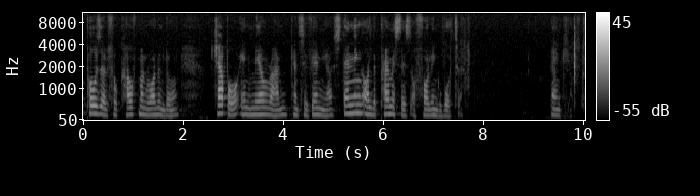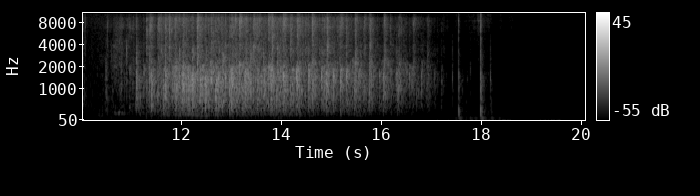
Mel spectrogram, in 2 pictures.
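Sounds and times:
audience applause: 10.5s - 17.3s.

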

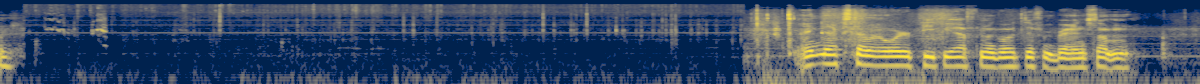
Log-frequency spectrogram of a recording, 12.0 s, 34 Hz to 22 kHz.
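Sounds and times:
faint high hum: 0.0s - 12.0s
fingertips rubbing film: 0.3s - 7.8s.

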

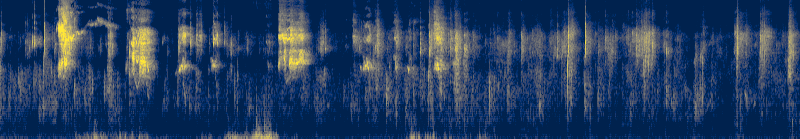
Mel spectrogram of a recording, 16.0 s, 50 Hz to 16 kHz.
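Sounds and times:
animal chirps and squeals: 1.2s - 1.8s, 2.5s - 4.5s, 5.4s - 6.3s, 7.2s - 9.1s.

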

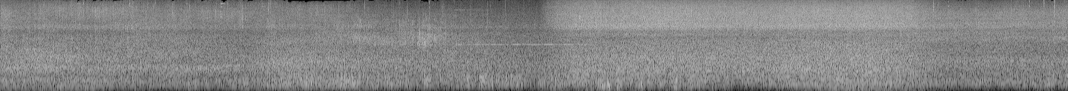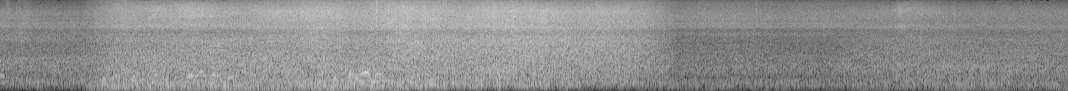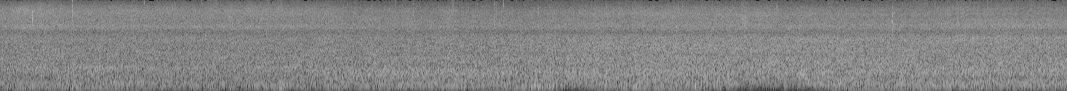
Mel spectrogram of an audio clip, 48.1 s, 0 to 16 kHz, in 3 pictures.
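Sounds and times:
river water rushing: 0.0s - 6.0s, 8.1s - 48.0s
wind on microphone: 0.0s - 14.1s, 15.6s - 26.2s.

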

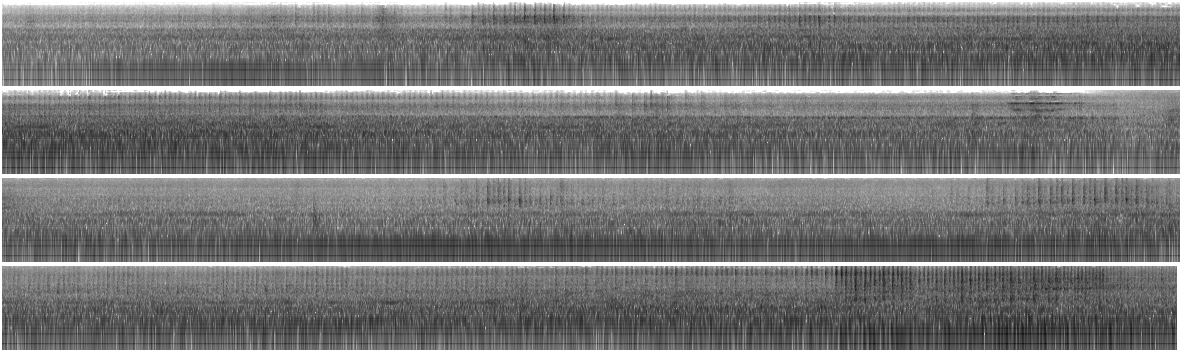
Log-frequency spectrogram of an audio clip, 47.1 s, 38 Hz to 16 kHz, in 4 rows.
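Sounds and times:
diesel locomotive engine drone: 0.0s - 47.0s
thin steady whine: 0.0s - 47.0s.

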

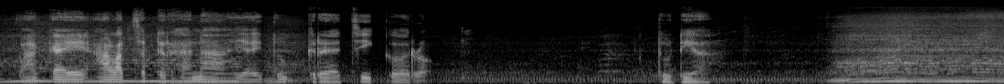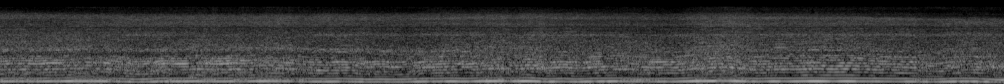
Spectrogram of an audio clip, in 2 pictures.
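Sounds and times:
chainsaw engine running: 0.0s - 3.5s, 8.0s - 20.0s.

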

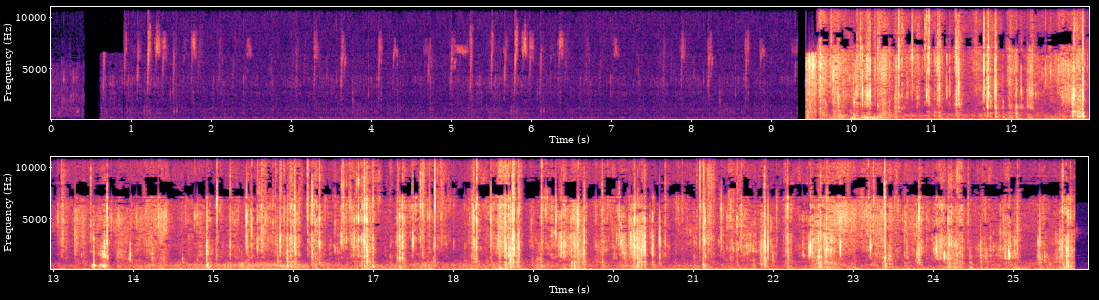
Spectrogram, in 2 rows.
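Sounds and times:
faint ticks: 0.6s - 9.3s
camel chewing dry branch: 0.9s - 8.5s, 9.4s - 25.9s
steady low rumble: 1.0s - 25.9s.

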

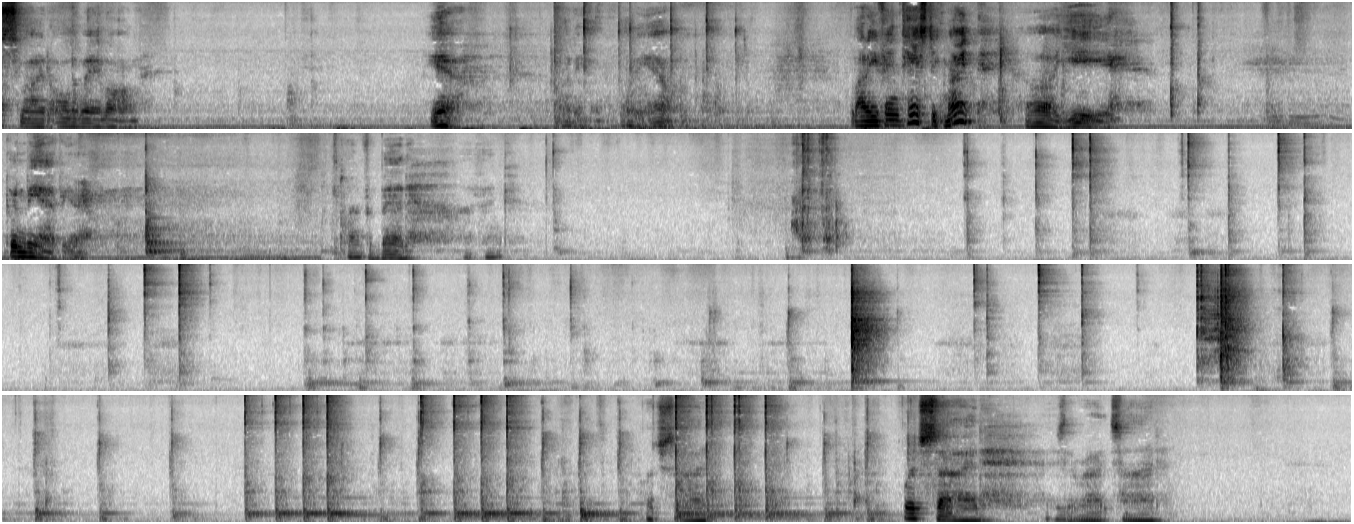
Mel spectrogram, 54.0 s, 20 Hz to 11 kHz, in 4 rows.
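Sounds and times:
metal taps and rattles: 39.0s - 49.5s.

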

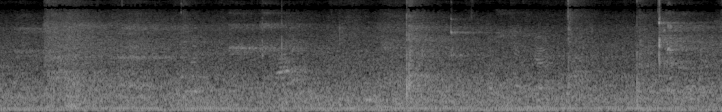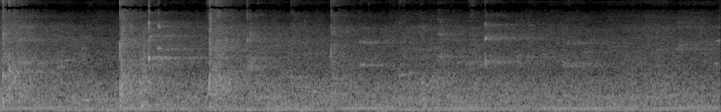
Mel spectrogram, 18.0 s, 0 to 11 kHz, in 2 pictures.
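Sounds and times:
steady low hum: 0.0s - 18.0s
shoes squeaking on court: 2.3s - 3.9s, 13.4s - 16.7s
rackets hitting shuttlecock: 5.0s - 5.6s, 7.0s - 9.6s, 10.5s - 15.0s.

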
